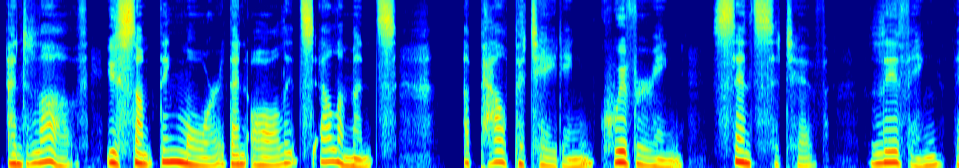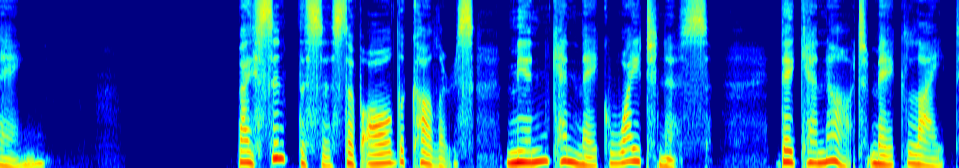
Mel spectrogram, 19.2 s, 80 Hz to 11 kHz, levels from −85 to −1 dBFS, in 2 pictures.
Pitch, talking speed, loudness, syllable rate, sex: 175 Hz, 90 wpm, -24 LUFS, 3.4 syllables/s, female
